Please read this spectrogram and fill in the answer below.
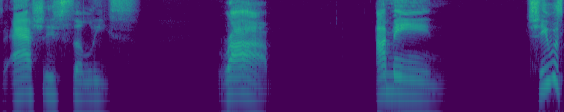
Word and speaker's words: Solis: all i know and if you saw ashley soulless yesterday salis elise is how you pronounce it ashley solis rob i mean she was convincing she was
